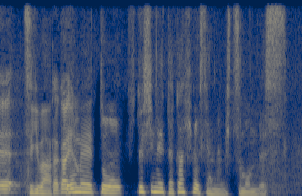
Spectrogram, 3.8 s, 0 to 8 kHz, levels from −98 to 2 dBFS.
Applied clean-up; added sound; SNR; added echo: neural mask model Resemble Enhance denoiser.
